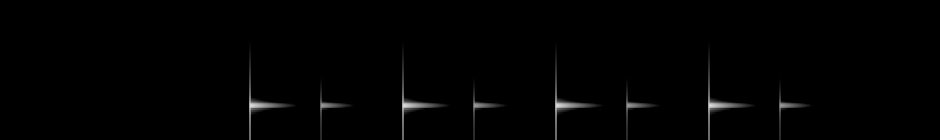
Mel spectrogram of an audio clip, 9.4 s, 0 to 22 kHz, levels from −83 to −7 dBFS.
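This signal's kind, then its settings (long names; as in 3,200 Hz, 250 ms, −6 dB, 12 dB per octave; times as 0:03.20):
ping with an echo 993 Hz, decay 0.43 s, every 1.53 s, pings 4, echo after 0.71 s, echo −19.5 dB −16.5 dBFS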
